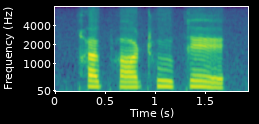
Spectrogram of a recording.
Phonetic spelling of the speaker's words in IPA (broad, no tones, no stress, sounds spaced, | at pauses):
qʰ u pʰ ɔ ʈʰ u k ɘ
